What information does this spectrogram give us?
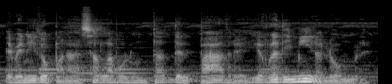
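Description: Guy acting a calm solemn holy preacher, radio drama, deepish voice, music clearly behind. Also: moderate pace, natural voice. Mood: tender, grave.

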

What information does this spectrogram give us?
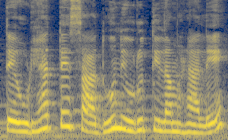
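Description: A woman narrating a children's moral story in an expressive storytelling style. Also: fairly high pitch, brisk, faint music behind.

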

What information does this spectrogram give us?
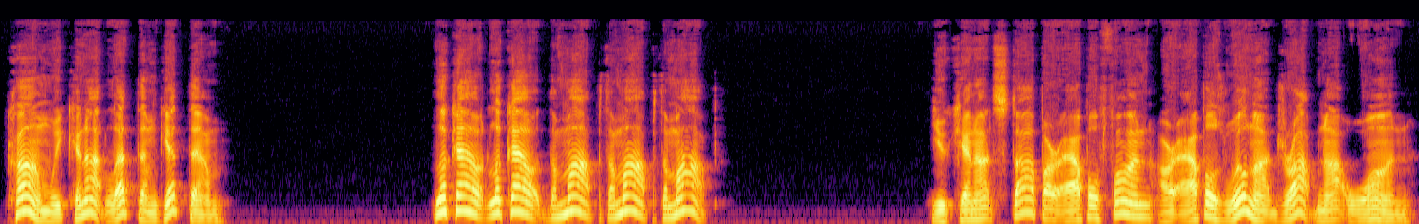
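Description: Older man for a children's read-aloud: very unhurried, expressive sing-song delivery, middle-pitched. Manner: slow, lively sing-song reading with bursts of high excitement. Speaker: storybook reader. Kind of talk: reading a children's picture book aloud.

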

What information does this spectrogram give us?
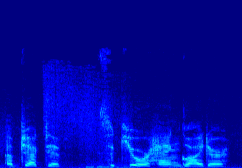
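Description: A woman playing a calm, dryly matter-of-fact computer assistant in a game, giving clipped, impassive announcements. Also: mid-range voice, a little slow, noisy background, lightly acted. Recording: loud game music over voice.

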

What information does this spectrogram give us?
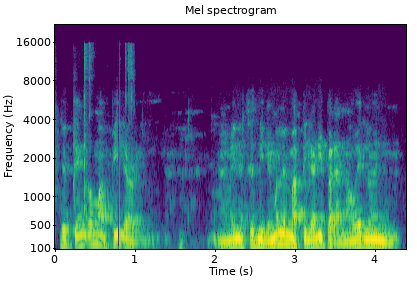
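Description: A man's voice: medium pitch, lively intonation, fairly quick, background noise. A chatty man walks through his screen in a casual live demo, repeating small words and laughing easily. His voice carries a roomy echo, and the audio is a little muffled. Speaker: workshop presenter sharing his screen. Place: video call. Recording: echoey room, slightly dull audio.

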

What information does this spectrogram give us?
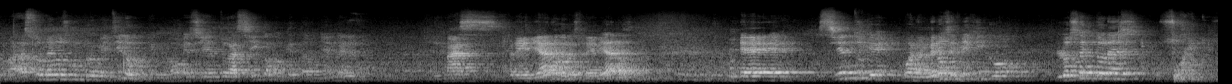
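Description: A man in his forties, born in France and speaking a second language, giving a thoughtful, hesitant panel talk with many restarts. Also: sits high. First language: a regional language of France. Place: large classroom with panel audience. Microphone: handheld mic, far camera. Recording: echoey room, far mic, background hum.

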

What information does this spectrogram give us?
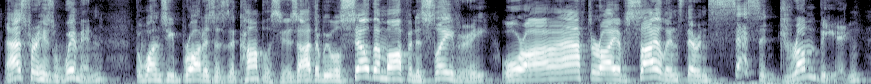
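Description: A man's voice: high voice, very animated, moderate pace, hardly any pauses, sharp tone, full character voice. An actor playing an arrogant, authoritarian king with a commanding, sneering delivery in a dramatic stage reading of Greek tragedy. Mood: angry, commanding. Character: arrogant, authoritarian young male king, scornful and enraged. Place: stage in a theatre. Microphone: tabletop microphone.

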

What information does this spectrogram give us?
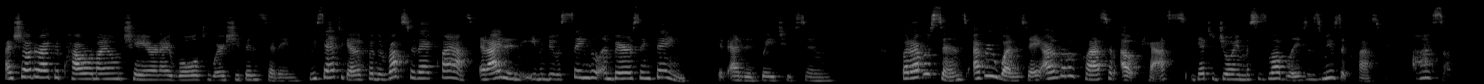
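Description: A woman's voice: on the high side, animated, quick pace, fairly bright tone. A middle-aged woman reading a children's novel aloud as a storyteller, recorded indoors at home on a webcam microphone. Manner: acts out dialogue in changed voices. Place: small room at home, indoors. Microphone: webcam or laptop microphone at desk distance.

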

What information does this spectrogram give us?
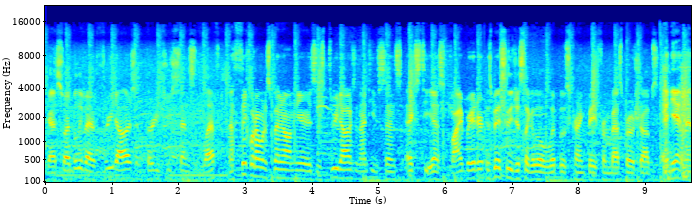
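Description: Fast-talking young American man, chatty. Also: medium pitch. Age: 20s. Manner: informal, chatty, addresses viewers as guys. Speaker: fishing vlogger. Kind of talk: casual vlog talk to viewers.

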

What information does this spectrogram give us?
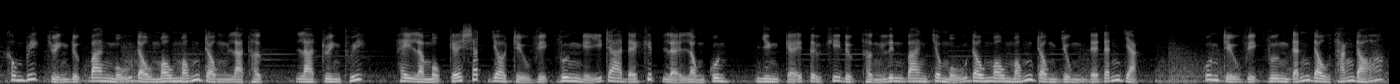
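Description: A man's voice: mid-range voice, expressive, moderate pace, muffled recording. A man narrating history from a script in a formal storytelling manner. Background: background music.

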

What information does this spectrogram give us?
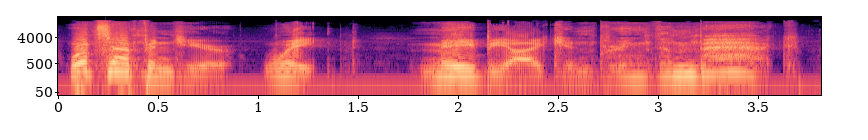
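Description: A man's voice: on the high side, big pitch swings, slow, bright, forceful tone, slightly rough, no echo, full character voice. A man voicing a puzzled, earnest alien mentor in a comic story.

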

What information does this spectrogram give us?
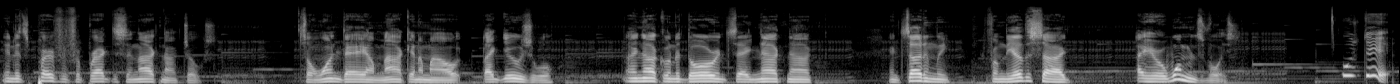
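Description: A man playing a video game on a let's play, reading a character's dialogue aloud in a relaxed, jokey way. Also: mid-range voice, normal speed. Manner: laid-back, jokey, reads lines aloud. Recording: faint game music behind.

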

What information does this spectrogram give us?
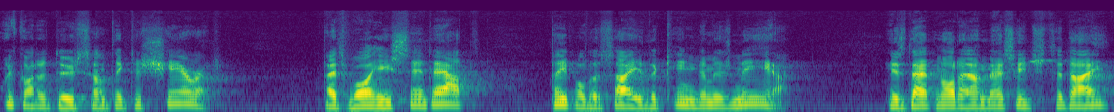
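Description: An older man preaching a sermon in a small church hall, measured and reflective, posing rhetorical questions and listing virtues one by one. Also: medium pitch, animated, fairly bright tone. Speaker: pastor. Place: small church hall with drum kit, indoors.

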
